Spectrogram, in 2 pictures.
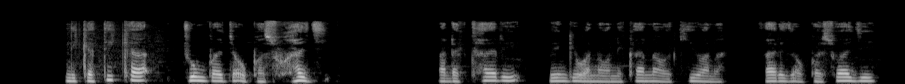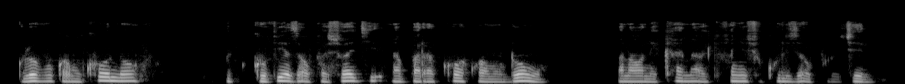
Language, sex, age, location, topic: Swahili, male, 18-24, Wajir, health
